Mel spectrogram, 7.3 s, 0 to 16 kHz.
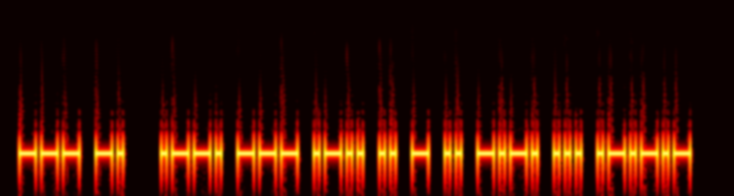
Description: Morse code, heard as a keyed tone, about 22 wpm, 700 Hz. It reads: ON POLITICS.
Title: Sentences from Top 1000 Words - Review Part 6 - 22wpm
